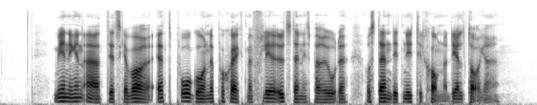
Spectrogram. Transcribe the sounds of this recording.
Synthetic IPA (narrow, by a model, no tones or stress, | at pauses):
meːnɪŋənæɾat̪̚d̪ɛːt̪skavɑːɾa̰ʔɛt̪pʰoːɡoːənd̪əpʰɾʊɧɛkt̪meːd̪fleːɾʉ̟ːt̪st̪ɛlnɪŋspʰæɾɪuːd̪əɾɔst̪ɛnd̪ɪt̪nyːt̪ʰɪlkʰɔ̰mnʔa̰d̪eːlt̪ʰɑ̰ːɡa̰ɾə̰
